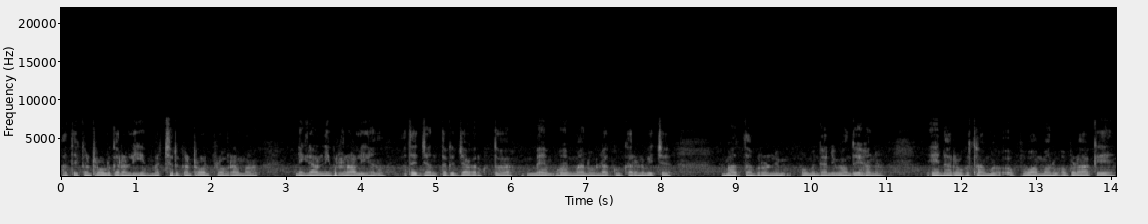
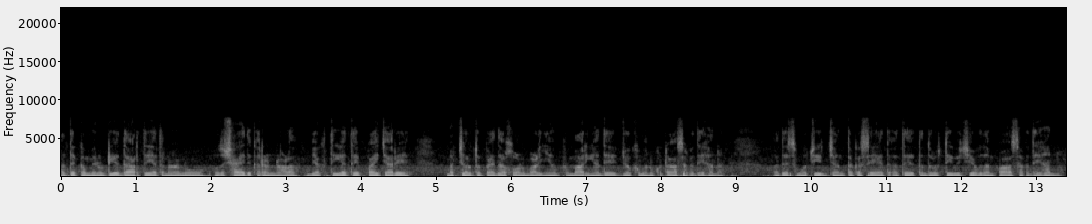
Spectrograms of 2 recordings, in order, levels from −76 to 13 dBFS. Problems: background sounds at intervals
